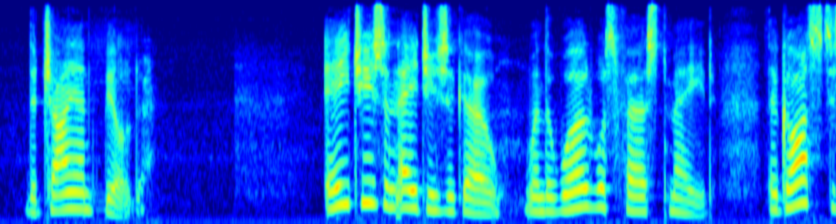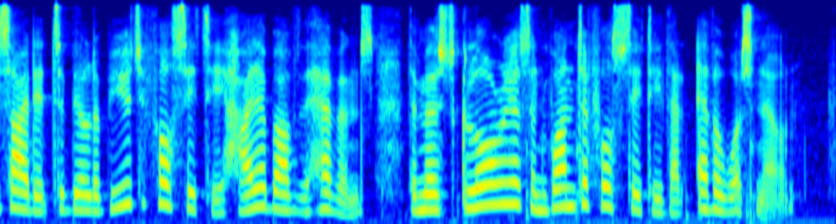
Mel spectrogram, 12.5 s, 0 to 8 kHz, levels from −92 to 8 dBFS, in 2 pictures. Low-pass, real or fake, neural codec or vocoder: 7.2 kHz; real; none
